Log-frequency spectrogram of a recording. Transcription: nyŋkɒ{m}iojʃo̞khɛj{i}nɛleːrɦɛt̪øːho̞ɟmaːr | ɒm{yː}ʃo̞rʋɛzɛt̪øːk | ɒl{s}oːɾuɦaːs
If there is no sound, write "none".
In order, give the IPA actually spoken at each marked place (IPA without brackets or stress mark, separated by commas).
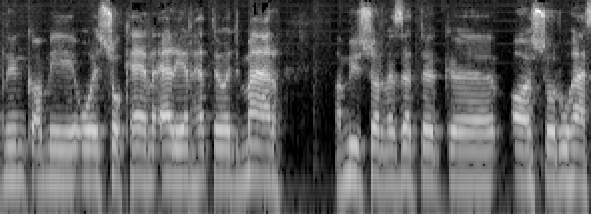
m, ɛ, yː, ʃ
